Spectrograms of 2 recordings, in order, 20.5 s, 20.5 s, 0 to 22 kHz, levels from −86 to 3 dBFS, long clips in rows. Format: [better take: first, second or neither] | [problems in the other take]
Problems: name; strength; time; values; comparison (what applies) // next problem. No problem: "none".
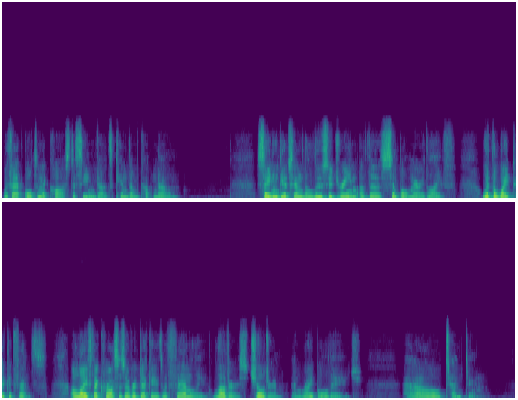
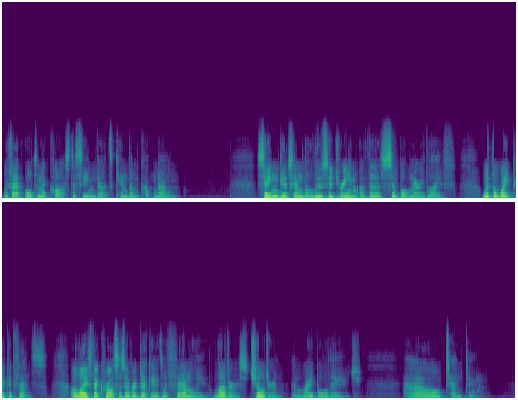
second | garbled, watery; badly; nothing above 7.5 kHz; slightly in the second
